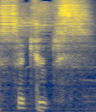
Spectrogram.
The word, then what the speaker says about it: SecuX: SecurityX yani Sekux gibi bir adı var. Tam olarak telaffuz edemiyoruz Türkçe'de. Fakat Sejuix demek daha mantıklı.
